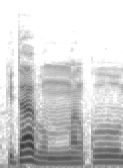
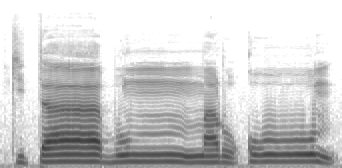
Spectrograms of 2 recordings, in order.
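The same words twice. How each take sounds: First: It is read fast and hurried. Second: It is read slowly with longer words.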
